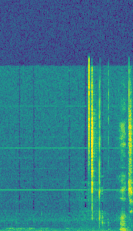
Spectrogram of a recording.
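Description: A couple of sharp computer mouse clicks about one and a half seconds in, over a faint room hum.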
